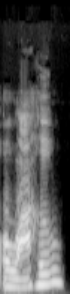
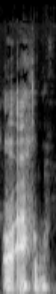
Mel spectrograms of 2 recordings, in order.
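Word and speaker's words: Oʻahu: They go Oahu. Oahu. But just know that there's a okina between the O and the A.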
